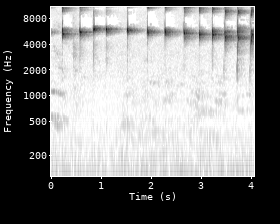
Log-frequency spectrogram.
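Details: Pet lovebird of a child, just starting to sing often: a steady series of bright, sharp, high tweets, roughly three to four per second, quickening slightly toward the end, with a quiet low hum underneath.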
